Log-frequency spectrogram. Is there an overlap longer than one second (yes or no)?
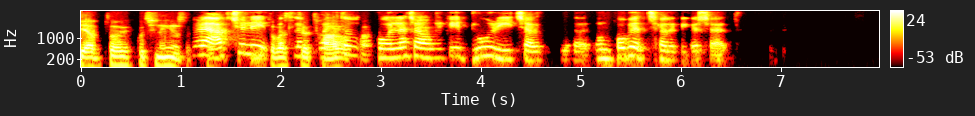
yes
